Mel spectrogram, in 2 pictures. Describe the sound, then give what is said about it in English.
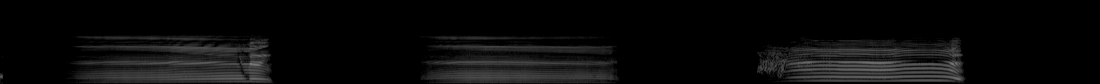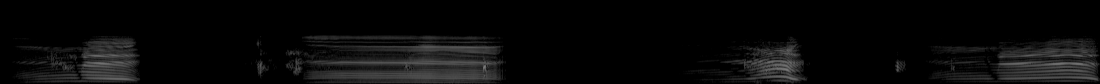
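About seven loud, drawn-out moos from upset cows, each lasting a couple of seconds with brief pauses between, some rising and falling in pitch, with no talking. “Y'all out there making my cows upset.”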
